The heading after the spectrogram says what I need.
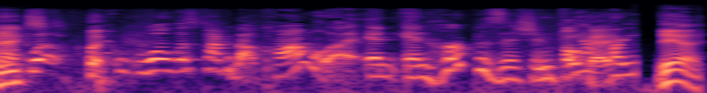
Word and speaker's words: Kamala: Are you saying Kamala or are you saying Kamala? I say Kamala because I don't see any point in deliberately mispronouncing her name.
